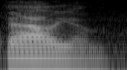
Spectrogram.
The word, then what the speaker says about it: Valium: the whole running joke about now I can't pronounce the freaking word of volume. Volume. Valium? No. Valium.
